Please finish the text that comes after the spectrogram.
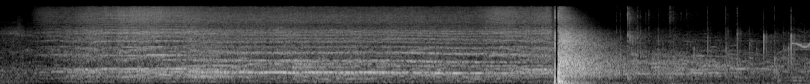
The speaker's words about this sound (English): Did you see that? That little bang is enough to penetrate the skull and destroy the contents.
